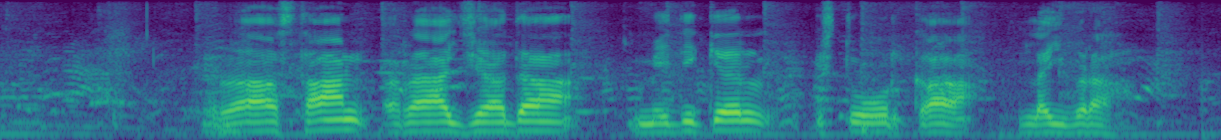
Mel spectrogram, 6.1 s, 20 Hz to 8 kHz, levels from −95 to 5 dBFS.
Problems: background sounds at intervals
